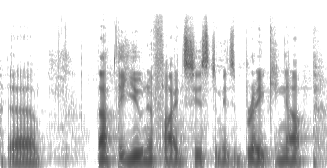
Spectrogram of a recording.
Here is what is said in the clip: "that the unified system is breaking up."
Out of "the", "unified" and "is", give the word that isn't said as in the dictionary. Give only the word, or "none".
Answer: none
